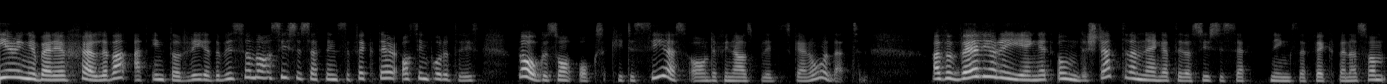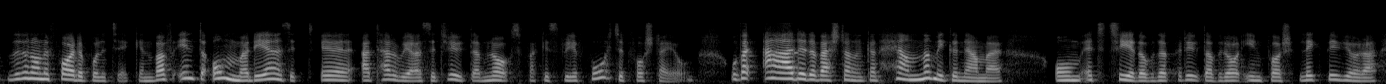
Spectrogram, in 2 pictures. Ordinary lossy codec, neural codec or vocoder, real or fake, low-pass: Opus, 32 kbps; codec, 16 kHz, 0.2 kbps, FocalCodec; fake; 7.2 kHz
